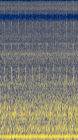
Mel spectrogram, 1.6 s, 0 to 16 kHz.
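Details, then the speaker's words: 1967 Lincoln V8 after installing new carburetor with drilled inlet port: started right up, steady even idle rumble, no misses or knocks, running smooth while warming up; exhaust sounds better than with old carburetor. "started right up and it's running real smooth I'll let it warm up a little bit"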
